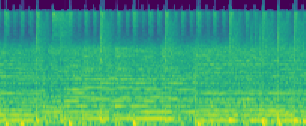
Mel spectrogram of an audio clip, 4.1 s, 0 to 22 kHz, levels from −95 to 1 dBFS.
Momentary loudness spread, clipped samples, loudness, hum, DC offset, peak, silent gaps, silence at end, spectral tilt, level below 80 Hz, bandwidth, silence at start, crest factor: 2 LU; 0.4%; -10 LUFS; none; 1%; 0 dBFS; none; 0 s; -5 dB/octave; -18 dBFS; 18 kHz; 0 s; 10 dB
